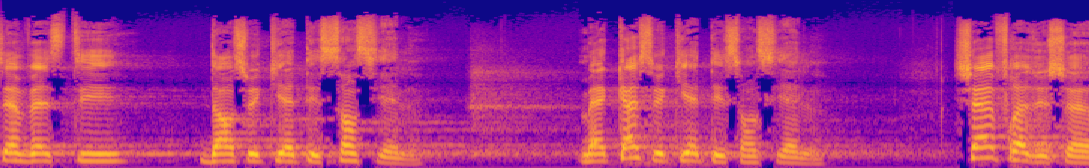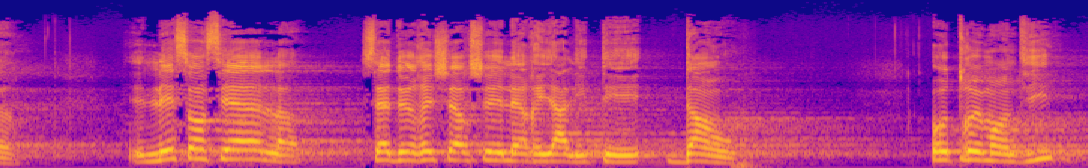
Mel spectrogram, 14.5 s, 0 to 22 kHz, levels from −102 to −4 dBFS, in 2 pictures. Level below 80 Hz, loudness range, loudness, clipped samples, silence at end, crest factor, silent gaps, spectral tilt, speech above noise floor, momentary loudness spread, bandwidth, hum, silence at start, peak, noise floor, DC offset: -58 dBFS; 4 LU; -17 LUFS; under 0.1%; 0 s; 18 dB; none; -2 dB/octave; 30 dB; 17 LU; 17 kHz; none; 0 s; 0 dBFS; -47 dBFS; under 0.1%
